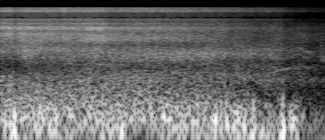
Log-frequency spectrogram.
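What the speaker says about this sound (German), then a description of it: "oh, eine schöne Brandung." Surf breaks and rolls onto a beach near a beach bar in Gazipaşa, a continuous roaring wash of waves with heavy wind buffeting the microphone throughout.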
